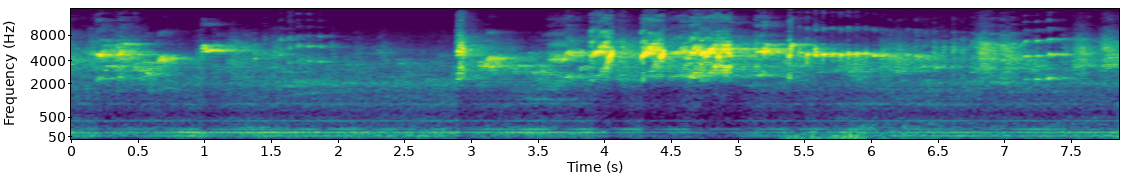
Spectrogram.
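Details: Lovebirds, small social parrots, twittering in high, buzzy, wavering phrases, with a sudden sharp burst mid-way leading into sustained shrill chatter over a soft background hum.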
